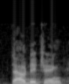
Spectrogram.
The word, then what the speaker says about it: Tao Te Ching: The Tao Te Ching, pronounced with a D but spelt with T's, Tao Te Ching, is the founding text of Taoism.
